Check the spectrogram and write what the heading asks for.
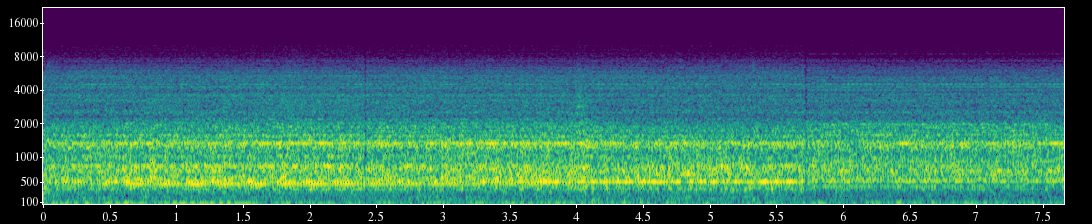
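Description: Bridgeport vertical milling machine running steadily, its spindle turning a center drill. The motor gives a steady hum with a whine over it, and the lower whine fades about six seconds in.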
